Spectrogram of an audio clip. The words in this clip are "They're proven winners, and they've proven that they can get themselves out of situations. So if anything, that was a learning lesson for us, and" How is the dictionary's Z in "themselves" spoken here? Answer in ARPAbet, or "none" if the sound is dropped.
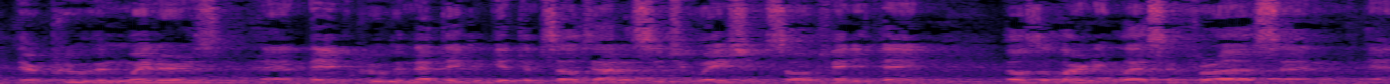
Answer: Z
